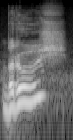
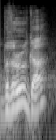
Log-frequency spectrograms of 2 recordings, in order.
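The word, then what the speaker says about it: Brugge: Bayern Munich have just made it 4-0 against club Bruge or Buga as it's actually pronounced.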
